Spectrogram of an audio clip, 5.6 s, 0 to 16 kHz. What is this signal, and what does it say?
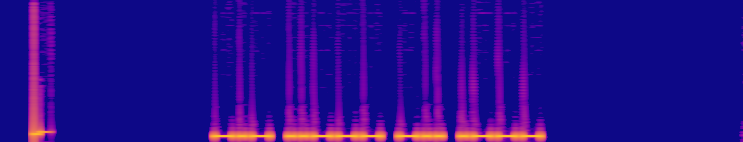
Morse code, heard as a keyed tone, about 25 wpm, 700 Hz. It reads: K2DJ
